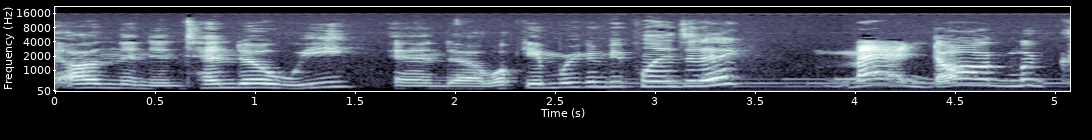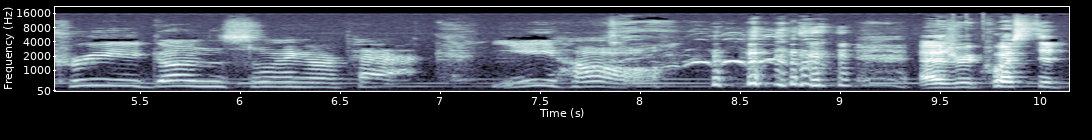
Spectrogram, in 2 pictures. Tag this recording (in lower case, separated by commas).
speech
